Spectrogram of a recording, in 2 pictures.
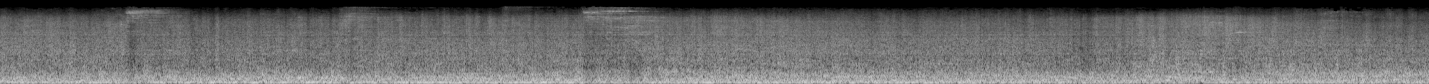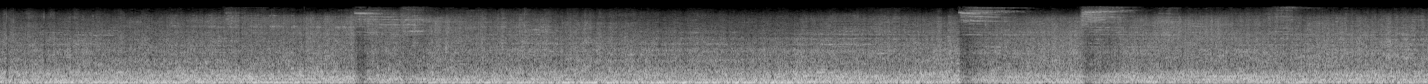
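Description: Freight cars (tank cars, covered hoppers, an autorack) rolling past at track level: a steady loud rumble of wheels on rail, with sharp clacks as wheels cross joints and a few brief high wheel squeals.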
